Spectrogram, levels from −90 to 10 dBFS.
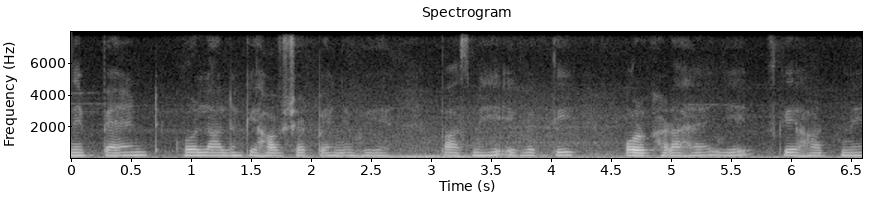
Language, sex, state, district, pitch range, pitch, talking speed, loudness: Hindi, female, Bihar, Patna, 175-185 Hz, 180 Hz, 210 wpm, -18 LUFS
